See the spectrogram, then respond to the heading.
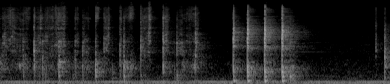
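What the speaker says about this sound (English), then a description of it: "I'll get a different spoon so it won't be so loud for y'all." A spoon stirs and clinks against a bowl while deviled egg filling of onions and sour cream is mixed, giving a steady run of light scraping taps that end in a few louder, sharper clanks near the close.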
